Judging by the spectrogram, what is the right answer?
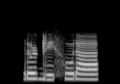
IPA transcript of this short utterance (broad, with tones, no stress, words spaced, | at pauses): ɾɤ˦ɖe˧ xo˦ɾa˦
